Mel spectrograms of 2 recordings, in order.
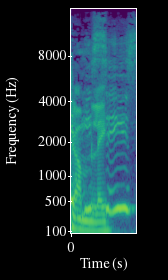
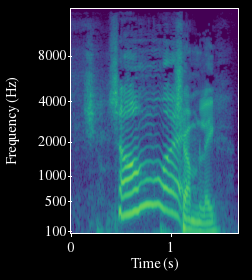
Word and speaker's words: Cholmondeley: Another page of honor is Lord Oliver Cholmondeley, and I'm going to, Lady Chumley. – Chumley.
